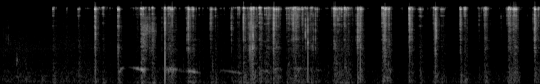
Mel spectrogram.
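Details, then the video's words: Dog eating, recorded close-up with no talking: rapid, irregular dry crunches and clicks, bright and sharp, coming in quick bursts several times a second, with a few faint squeaky tones early on and silence between bites. "Dog Eating Sounds"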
